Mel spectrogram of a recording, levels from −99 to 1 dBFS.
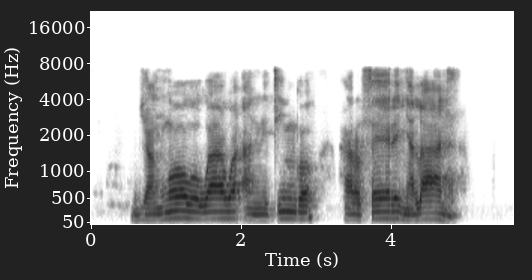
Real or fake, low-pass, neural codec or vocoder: fake; 7.2 kHz; codec, 16 kHz, 4 kbps, X-Codec, HuBERT features, trained on general audio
